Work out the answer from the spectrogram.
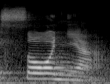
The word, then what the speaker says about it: Sônia: acontece em 3 oi sônia olha só palavra sônia nome de pessoa tem uol um pouco mais fechado né percebam aí quando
